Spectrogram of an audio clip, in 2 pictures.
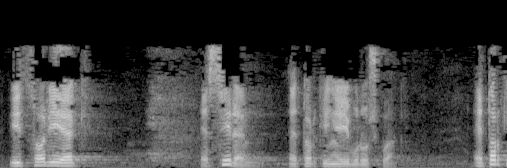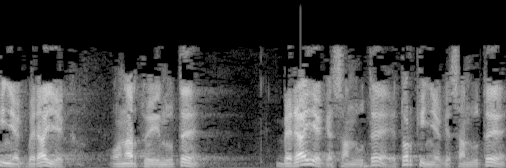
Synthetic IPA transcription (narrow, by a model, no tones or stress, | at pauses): it͡so̞ɾie̞k | e̞siɾe̞̰n | e̞t̪o̞ɾkiɲeiβ̞uɾuskoa̰k | e̞t̪o̞ɾkiɲe̞k̚be̞ɾaje̞k | o̞naɾt̪ue̞ɣ̞ind̪ut̪e̞ | be̞ɾaje̞ke̞sand̪ut̪e̞ːt̪o̞ɾkiɲe̞ke̞sand̪ut̪e̞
